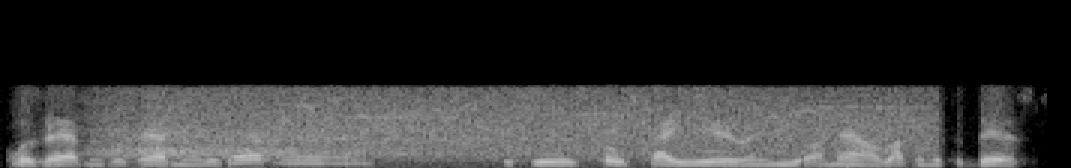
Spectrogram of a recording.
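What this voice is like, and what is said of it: Grown and sexy voice. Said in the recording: “I got my grown and sexy voice on”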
